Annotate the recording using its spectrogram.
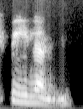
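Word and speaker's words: spielen: as Vel eari ZZ spelen spelen means to play so you cannot pronounce it as fil because then nobody would understand it is spel ie combination the sound will be e coming for forward to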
